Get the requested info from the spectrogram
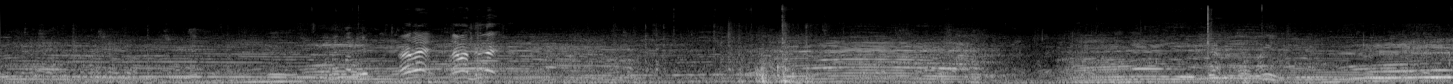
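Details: A cow unloaded from a truck after jumping and falling moos in long, low, harmonic-rich calls at the start and again at the end. Between them, several people call out and talk nearby.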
